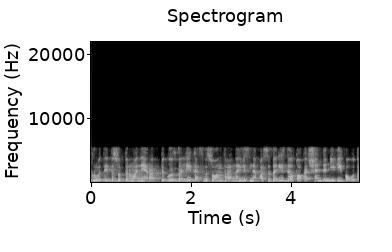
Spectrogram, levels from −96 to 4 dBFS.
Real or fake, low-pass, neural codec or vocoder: real; 5.4 kHz; none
